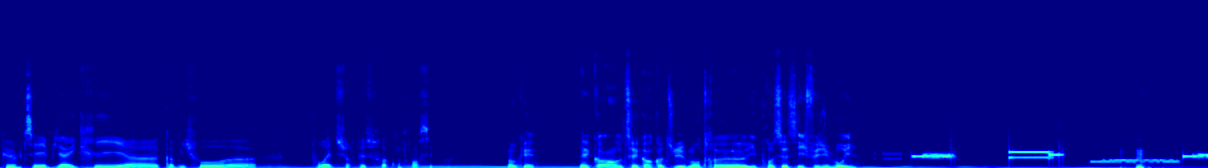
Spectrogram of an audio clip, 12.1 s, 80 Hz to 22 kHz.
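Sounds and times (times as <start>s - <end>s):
short electronic beeps: 8.7s - 12.0s.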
